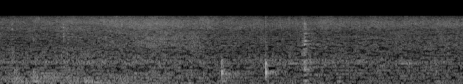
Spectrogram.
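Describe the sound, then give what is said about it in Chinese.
Steady, loud sizzling from a hot wok as a little stock is added to the pan of stir-frying carrots and mushrooms, with a few light clicks of a utensil stirring partway through; no one speaks. “好，然后发现呢，锅子又有一点这个干了，对不对？再加一点点的这个高汤。”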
